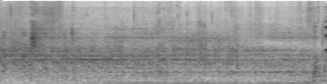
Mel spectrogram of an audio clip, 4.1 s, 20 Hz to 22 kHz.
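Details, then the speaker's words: 23-year-old Ford F-250 diesel truck with over 513,000 miles. A steady, even diesel idle with a smooth low drone, no misses, knocks or smoke. It runs healthy. "That runs smooth, nice and smooth. Any smoke come out? Nope, It don't smoke."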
